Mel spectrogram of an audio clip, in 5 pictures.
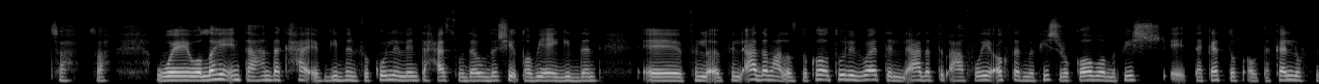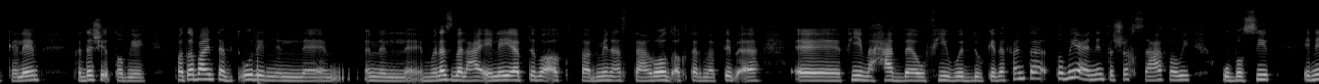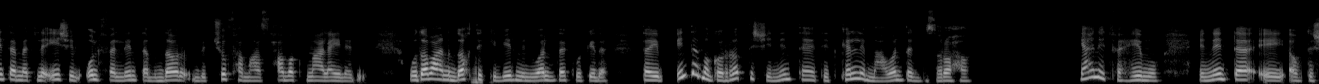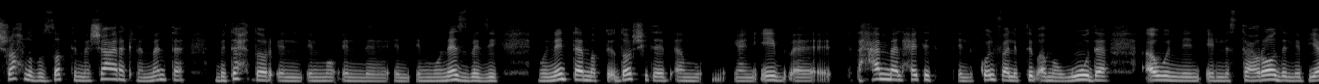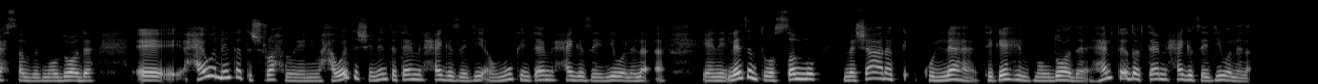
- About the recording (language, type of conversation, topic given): Arabic, advice, إزاي أتعامل مع الإحساس بالإرهاق من المناسبات الاجتماعية؟
- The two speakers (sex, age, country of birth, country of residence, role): female, 30-34, Egypt, Portugal, advisor; male, 25-29, Egypt, Egypt, user
- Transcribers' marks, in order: tapping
